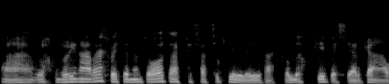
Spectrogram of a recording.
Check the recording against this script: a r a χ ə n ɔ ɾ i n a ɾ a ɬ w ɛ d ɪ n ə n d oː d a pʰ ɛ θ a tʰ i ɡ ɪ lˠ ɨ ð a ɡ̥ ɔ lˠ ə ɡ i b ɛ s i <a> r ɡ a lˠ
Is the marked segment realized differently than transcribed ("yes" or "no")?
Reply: no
